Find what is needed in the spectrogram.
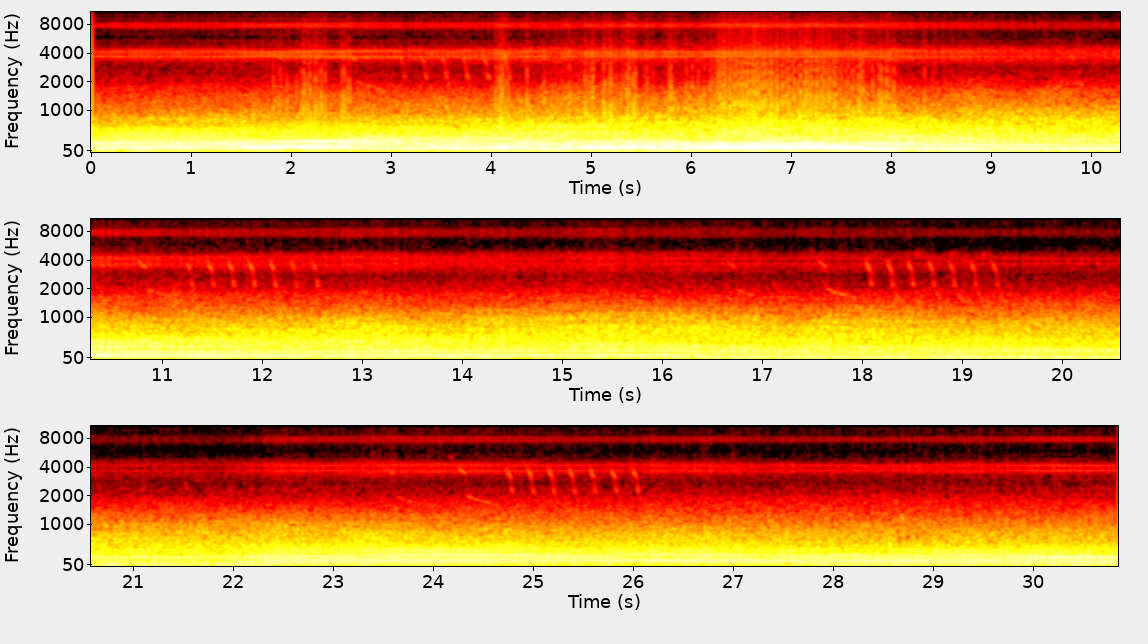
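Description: A low mechanical drone of several steady tones, like an engine or machine running. Its pitch and level drop about eight seconds in and step up again a little after twenty-two seconds.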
